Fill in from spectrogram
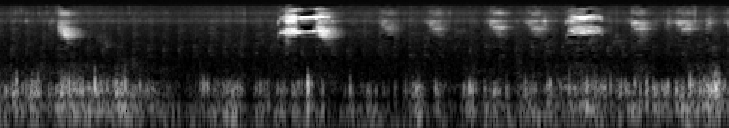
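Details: Common myna chicks eating food brought by their mother, giving short, high, hissy squeaks in irregular bursts, one louder shrill note midway, over soft low rustling and scraping from movement.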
